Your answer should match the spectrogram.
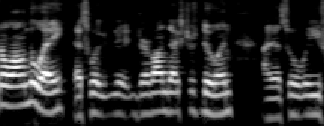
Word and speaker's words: Gervon: So Gervon Dexter, gotta say his name right, not Gervin, Gervon.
